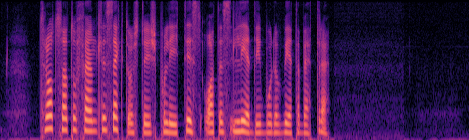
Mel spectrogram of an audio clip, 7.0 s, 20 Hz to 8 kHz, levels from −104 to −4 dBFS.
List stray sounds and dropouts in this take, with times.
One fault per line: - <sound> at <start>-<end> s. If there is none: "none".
none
